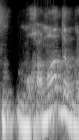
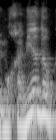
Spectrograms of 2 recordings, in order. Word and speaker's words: Мухаммад: А если сравнивать его, конечно, ну, с Мухаммадом или Мухаммедом, как по-разному произносится это имя, он тоже пророк, но мы видим, что еще до появления Христа, то есть до появления Мухаммада Христос уже был.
